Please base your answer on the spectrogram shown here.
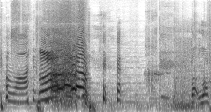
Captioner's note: loud yell of anguish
